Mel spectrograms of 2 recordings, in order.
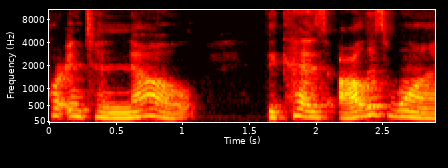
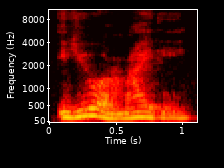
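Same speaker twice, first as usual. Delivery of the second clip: normal talking voice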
